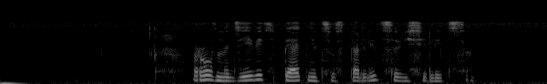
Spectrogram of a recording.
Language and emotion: Russian, neutral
